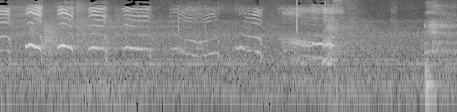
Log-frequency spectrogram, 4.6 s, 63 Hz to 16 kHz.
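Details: Young Miniature Australian Shepherd puppies of one litter, born on 1 January 2021, giving high whistly whimpers, drawn-out whines and short squeaks in quick succession, several pups crying over a faint indoor hum.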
